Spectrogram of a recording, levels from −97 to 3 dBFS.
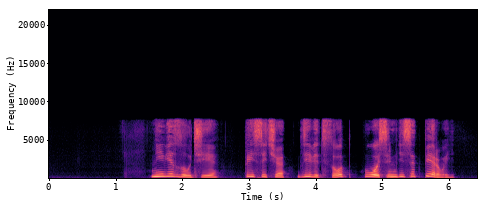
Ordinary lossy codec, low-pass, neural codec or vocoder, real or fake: none; none; codec, 16 kHz, 0.8 kbps, ZipCodec; fake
